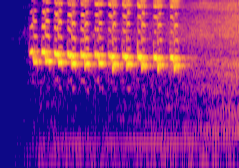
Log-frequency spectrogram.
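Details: Sooty-headed bulbul singing vigorously: a rapid, even trill of about ten bright, slightly buzzy notes lasting just over a second, then quiet background hiss.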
